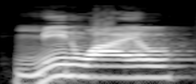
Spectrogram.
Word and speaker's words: meanwhile: Et vous avez le frère jumeau de meanwhile qui est… Alors, je force un peu sur l'accent tonique pour vous retenir bien qu'il est sur la première syllabe ici et c'est un i long.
